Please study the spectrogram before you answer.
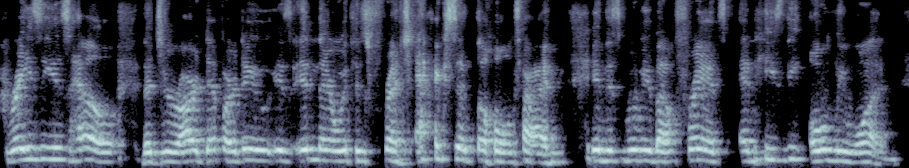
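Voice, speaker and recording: A man's voice: high voice, steady tone, a little slow, hardly any pauses, mellow. A man co-hosting a casual chat about a movie, rambling and laughing often, swearing casually. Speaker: podcast co-host. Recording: echoey room.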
